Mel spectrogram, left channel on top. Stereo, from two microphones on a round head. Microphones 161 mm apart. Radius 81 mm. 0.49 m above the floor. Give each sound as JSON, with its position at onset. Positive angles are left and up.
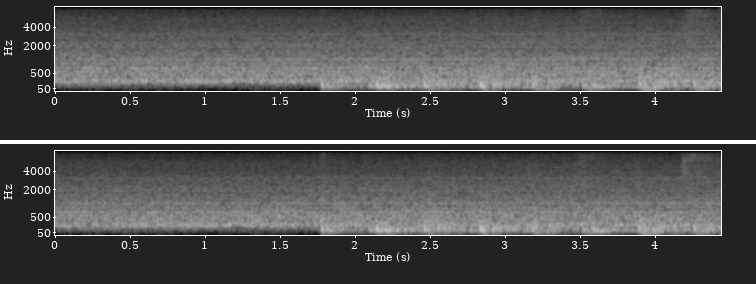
{"t": 1.8, "sound": "running footsteps", "side_deg": -25, "distance_m": 1.3}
